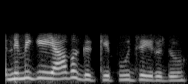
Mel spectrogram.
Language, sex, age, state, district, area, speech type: Kannada, female, 18-30, Karnataka, Dakshina Kannada, rural, conversation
